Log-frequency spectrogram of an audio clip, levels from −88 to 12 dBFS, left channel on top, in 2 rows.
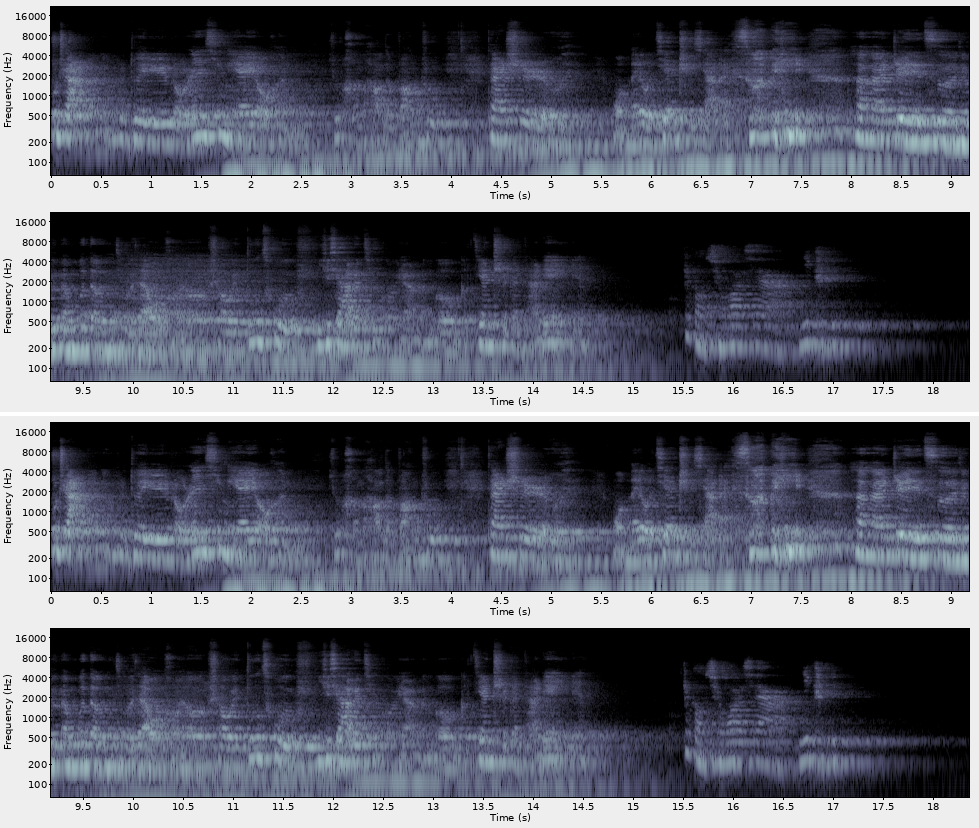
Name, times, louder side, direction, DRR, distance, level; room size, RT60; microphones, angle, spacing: voice 1, 0.0-2.6 2.8-5.2 5.6-14.6, equal, 15° right, -2 dB, 1.9 m, -29 dB
sound 1, 1.5-15.0, left 2 dB, 35° left, 0.5 m, -33 dB
voice 2, 15.5-17.0, right 1 dB, 75° right, 2 dB, 1.3 m, -38 dB
16.0 x 8.7 x 2.3 m, 2.1 s
head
